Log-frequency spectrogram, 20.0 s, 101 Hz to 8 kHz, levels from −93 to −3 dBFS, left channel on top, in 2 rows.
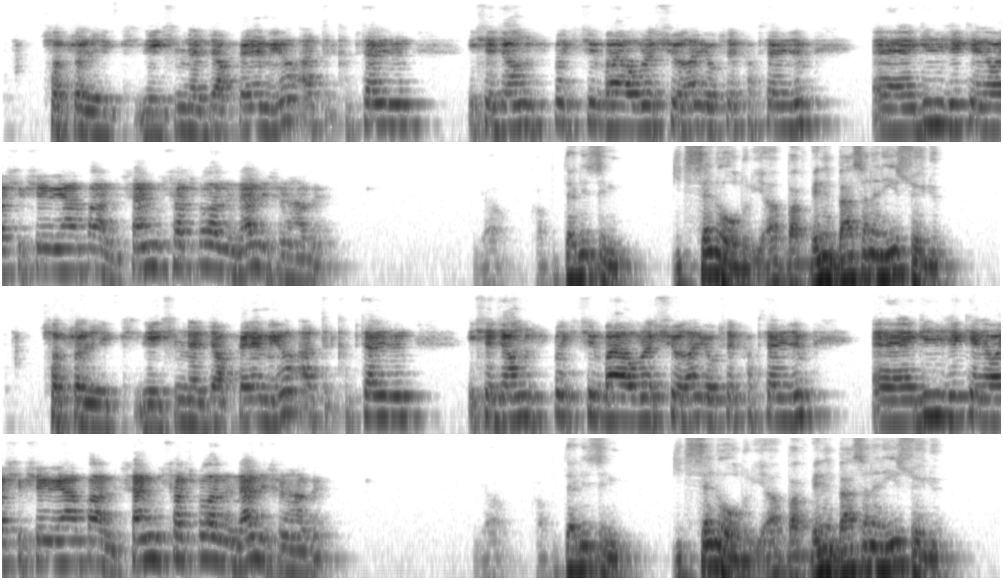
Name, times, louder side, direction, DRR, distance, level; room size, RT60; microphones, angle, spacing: voice 1, 0.4-3.3 3.6-4.1 4.7-8.4 8.7-13.2, right 3 dB, 50° right, 0.7 m, -28 dB
voice 2, 15.6-16.2 16.7-19.3, left 1 dB, 20° left, 0.3 m, -24 dB
2.9 x 2.4 x 2.7 m
head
